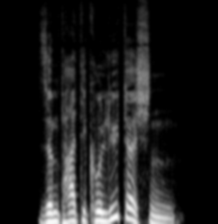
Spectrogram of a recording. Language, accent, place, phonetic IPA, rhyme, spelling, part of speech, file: German, Germany, Berlin, [zʏmpatikoˈlyːtɪʃn̩], -yːtɪʃn̩, sympathikolytischen, adjective, De-sympathikolytischen.ogg
- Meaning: inflection of sympathikolytisch: 1. strong genitive masculine/neuter singular 2. weak/mixed genitive/dative all-gender singular 3. strong/weak/mixed accusative masculine singular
